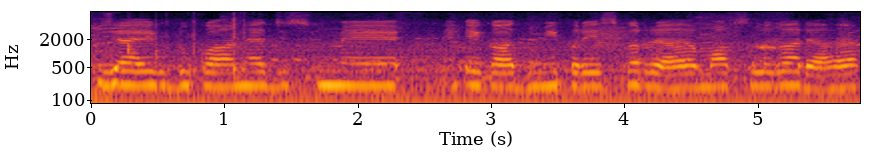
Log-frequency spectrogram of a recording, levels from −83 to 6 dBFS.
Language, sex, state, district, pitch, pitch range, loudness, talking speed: Hindi, female, Haryana, Jhajjar, 195 Hz, 190-205 Hz, -17 LUFS, 155 wpm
